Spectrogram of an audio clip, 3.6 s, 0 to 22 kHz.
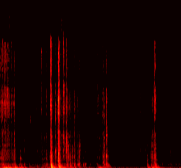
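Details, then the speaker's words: Pontiac G6 no-crank no-start: short clicking bursts at key-on, about one a second, with no cranking; clicking traced not to starter, battery or alternator but to the body control module (BCM). "Now, I did some investigation and I noticed where this clicking noise is coming from. So if you can see that right there, that is your body control module, or if you can just say your BCM."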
